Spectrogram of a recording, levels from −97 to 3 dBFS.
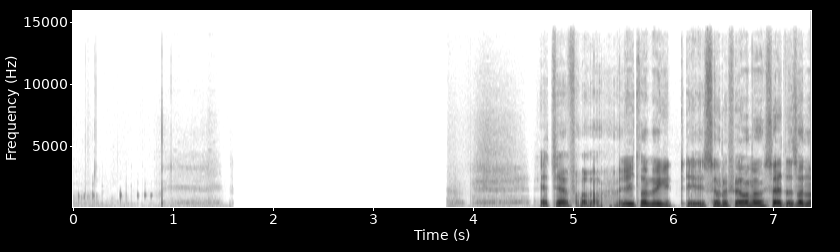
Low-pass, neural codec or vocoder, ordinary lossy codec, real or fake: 14.4 kHz; codec, 32 kHz, 1.9 kbps, SNAC; none; fake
